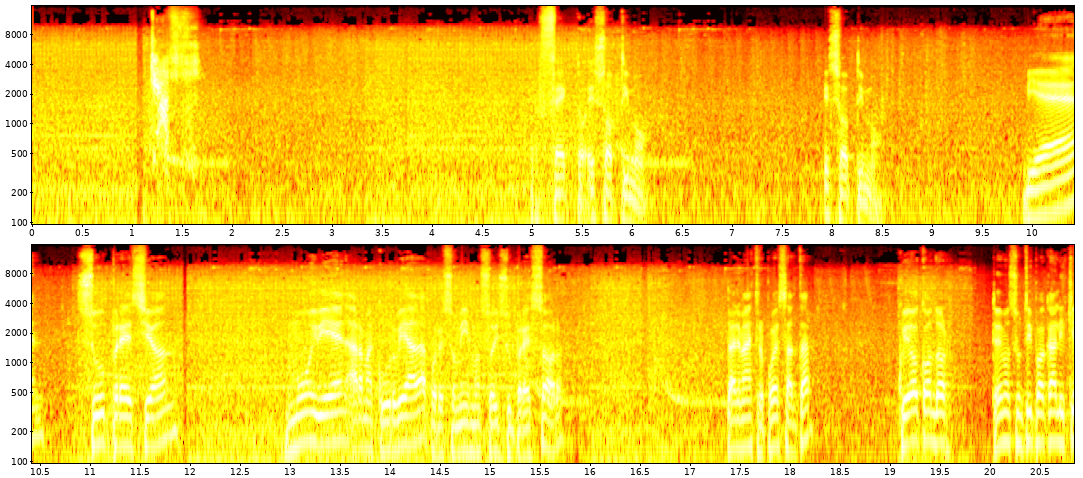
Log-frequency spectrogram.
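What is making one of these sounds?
Weapons fire and explode in a video game.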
